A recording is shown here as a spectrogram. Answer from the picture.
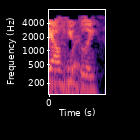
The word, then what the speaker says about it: Hughley: The comedian D.L. Hughley, is that how you pronounce his name? I think I've heard it pronounced another way. – D.L. Hughley. – Hughley, all right, has had he didn't have the same symptoms everybody else did.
